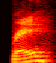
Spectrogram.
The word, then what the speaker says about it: Rae: It Ray? Alright. It's spelled RAE, but it's pronounced RAY, like Ray.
